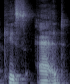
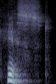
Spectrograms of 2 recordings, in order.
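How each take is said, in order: First: The ending is said as an extra syllable. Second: The ending is a short t sound. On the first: The speaker calls it wrong. "never ed, it's never kiss ed" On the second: The speaker calls it right. "it's just kissed"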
